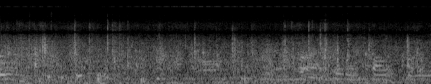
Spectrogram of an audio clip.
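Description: Indistinct murmur of several people talking quietly in a room, with short rustles and clicks of paper tunebook pages being handled.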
